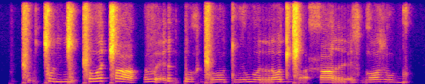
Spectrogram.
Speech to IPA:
ǁ ṵ ǀ u d ŋ͡ǀ ṵ ǁ o ɐ̯ ǁ ɑ | v ɛ̰ r k͡p ɔ̤ x ɡ͡ǁ oː tʷ ɛ̤ w o r ɔ d ɡ͡ǁ ɑ̰ x ɑ r ɛ̰ z ɡ ɔ z u ɡ

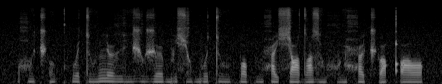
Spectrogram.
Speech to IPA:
χ o̤ t͡ʃʼ ɔ̤ kʷʰ e t o̤ n ø ɣ i̤ ʒ ṳ ʒ ø b i ɕ ɔ̤ b u t o̤ p ɔ p ṳ ħ e ɕ e dˤ ø z ɔ̤ xʷ e̤ ħ œ t͡ʃʼ o qʼ ɔ

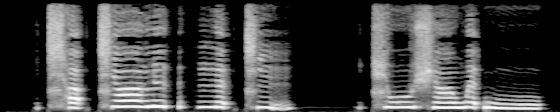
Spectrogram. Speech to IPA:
t͡ɕʰ ä˦ ʔ t͡ɕ ã˦ l ɪ˦ ʔ | ŋ ɛ˦ ʔ t͡ɕ ĩ˦˨ | t͡ɕ o˦ ʊ̯ ʃ ã˦ w ɛ˦ ʔ w u˨

